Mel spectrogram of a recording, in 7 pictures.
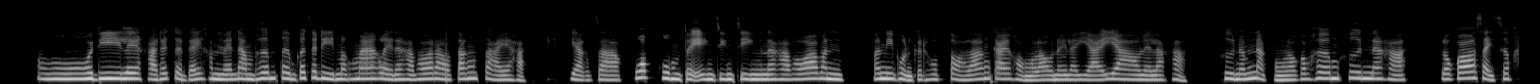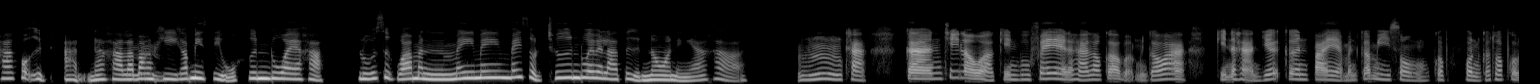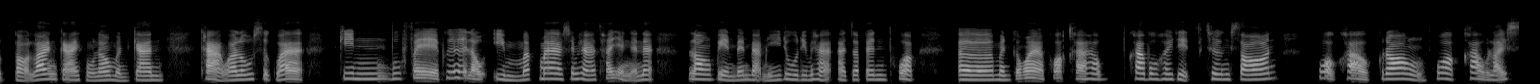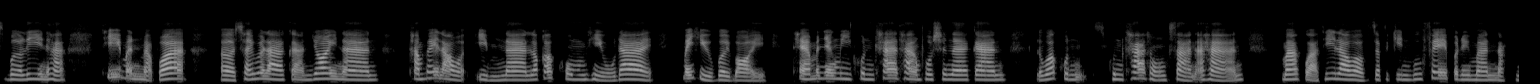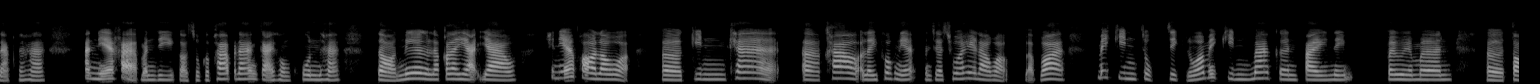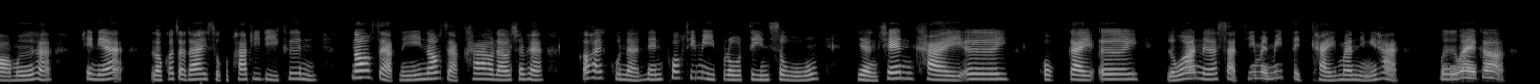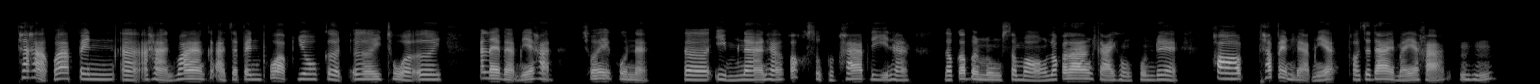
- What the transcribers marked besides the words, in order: tapping; other background noise; "ของ" said as "ถอง"; "ปริมาณ" said as "ปเรมาน"; "หรือ" said as "หมือ"
- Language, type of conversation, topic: Thai, advice, ฉันควรทำอย่างไรเมื่อเครียดแล้วกินมากจนควบคุมตัวเองไม่ได้?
